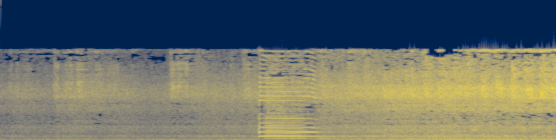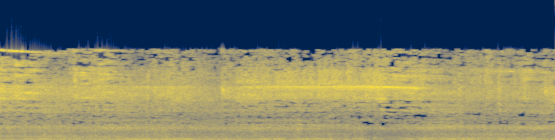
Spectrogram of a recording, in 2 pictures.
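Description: A short, loud blast of an EMD diesel locomotive's horn about two and a half seconds in, the loudest sound. The passenger train then passes close by, its locomotives and coaches making a steady rumble of wheels on rails.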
